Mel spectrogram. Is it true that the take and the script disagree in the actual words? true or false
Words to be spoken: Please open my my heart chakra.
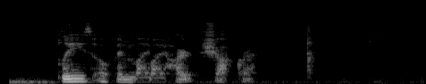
false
